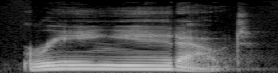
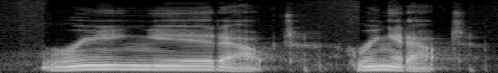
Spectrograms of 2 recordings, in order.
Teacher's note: The T in it changes to a fast D because it's between vowels.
